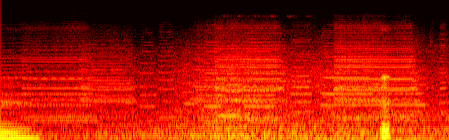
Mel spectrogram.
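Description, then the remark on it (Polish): An ambulance siren wails without pause, its bright, buzzy tones holding steady and then stepping between pitches every second or so. A brief low voice is heard at the very start. “Czyżby pogotowie przyjechało do tej staruszki z dołu? Strasznie wyją.”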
